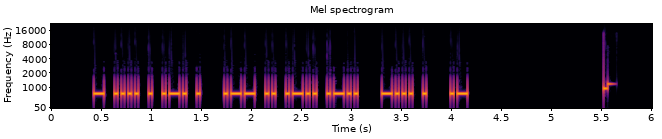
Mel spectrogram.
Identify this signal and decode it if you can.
Morse code, heard as a keyed tone, about 34 wpm, 700 Hz. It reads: THERE WILL BE A
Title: Sets of 4 Words 35wpm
